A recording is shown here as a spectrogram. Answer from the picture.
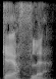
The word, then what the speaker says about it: Gefle: Eller Gefle kanske man ska säga här nere. Jag har fått lära mig att F ska uttalas F. Men där jag kommer ifrån så heter det Gävle i alla fall.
